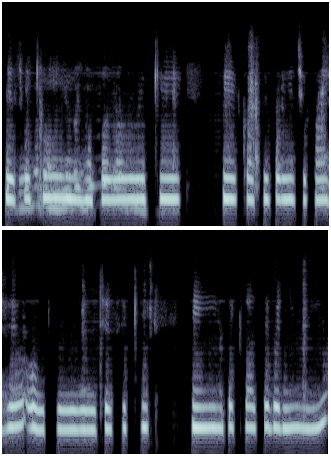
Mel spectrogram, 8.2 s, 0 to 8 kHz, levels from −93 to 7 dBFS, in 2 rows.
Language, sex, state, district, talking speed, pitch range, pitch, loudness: Hindi, female, Uttar Pradesh, Jyotiba Phule Nagar, 140 wpm, 240-250 Hz, 245 Hz, -17 LUFS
